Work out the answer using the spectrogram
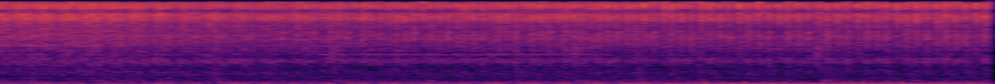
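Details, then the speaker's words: VW Vanagon first start after cylinder head R&R for a cracked head, oil pressure confirmed beforehand. Even, steady low idle with smooth regular beat, no misses or knocks; idling quite good, normal idle. "Oh, it's idling quite good, too. Wow! That's cool."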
